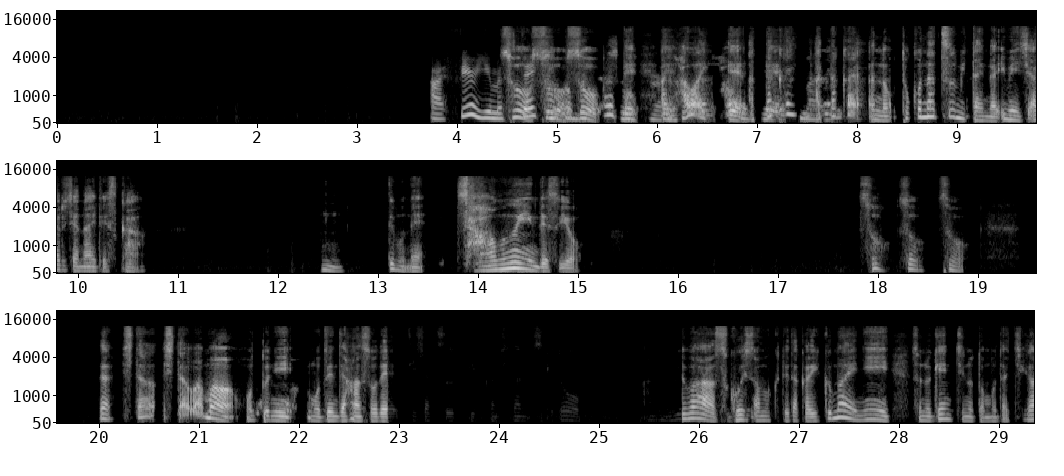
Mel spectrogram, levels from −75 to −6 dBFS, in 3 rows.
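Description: Speech runs through this clip, and several stretches carry technical faults. From 4.87 to 8.37 s a delayed copy of the speech trails the talker by 374 ms, nearly as loud as the original. Later, shorter repeats appear from 13.63 to 13.95 s (470 ms behind, very faint) and from 21.56 to 22.11 s (578 ms behind, noticeably quieter than the speech). This is echo leak: the far end was likely on a loudspeaker, and its echo canceller let part of what the microphone captured travel back down the line. Inside that first echo stretch, the talker's own voice sinks sharply, by roughly 30 dB between 5.01 and 5.99 s and by roughly 25 dB between 6.74 and 7.85 s, with about half a second and under half a second actually pulled down in each span. That is speech suppressed in double talk: with both ends active at once, the canceller likely could not tell the local talker from the returning echo and ducked the whole signal. 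From 10.69 to 11.18 s the room sound behind the speech drops by about 14 dB for roughly half a second and then comes back. This is background gated by the echo canceller, which clamped the microphone down hard while the loudspeaker was playing and released it afterwards. Finally, from 22.88 to 25.83 s the audio collapses by about 27 dB into a faint residue. That points to one channel inverted: one stereo side likely had its polarity reversed, so the centred speech cancels when the two channels are summed to mono, leaving only their small differences.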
